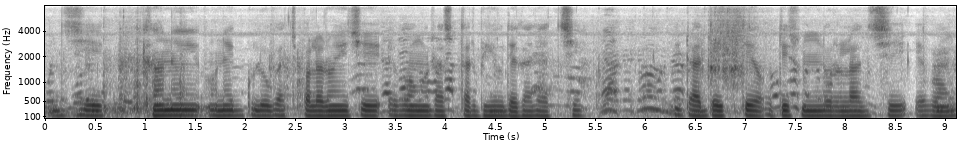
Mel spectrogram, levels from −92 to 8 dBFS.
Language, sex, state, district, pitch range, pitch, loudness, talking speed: Bengali, male, Jharkhand, Jamtara, 125-135 Hz, 130 Hz, -17 LUFS, 105 wpm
